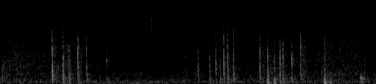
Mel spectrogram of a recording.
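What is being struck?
Plastic squeeze tube of shower cream.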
